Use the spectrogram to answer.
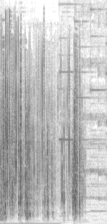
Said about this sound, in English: He slowly shifts back and forth. The sounds of his bones cracking fill the air.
